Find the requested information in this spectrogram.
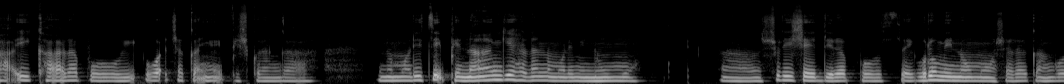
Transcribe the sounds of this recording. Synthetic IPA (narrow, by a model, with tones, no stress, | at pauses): ha̰˧ʔi˦kʰa˧ɾa˦pu˧i˧˦wa˦˧t͡ʃa˦kã̰˧ɲõ˧ḭ˧pʰi˧ʃku˧ɾa˧ŋɡa˧ | nũ˧mõ˧ɾi˦t͡si˦pʰi˧nã˦ŋɡe˦ɦa˧ɾa˦nũ˧mõ˧ɾi˧mĩ˧nũ˧mõ˧ | ã˧ʃu˦ɾi˦˧ʃe˧d̪̬e˧ɾa˦pu˧se˧ku˧ɾu˦mĩ˧nũ˧mõ˧ʃa˧ɾa˦ka˧ŋɡo˧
